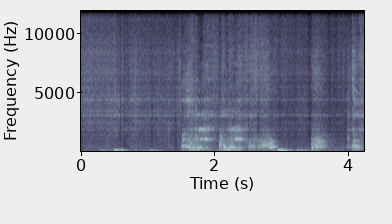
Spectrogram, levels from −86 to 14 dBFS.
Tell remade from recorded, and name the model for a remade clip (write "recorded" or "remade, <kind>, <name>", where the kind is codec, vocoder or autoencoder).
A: remade, autoencoder, DAC-VAE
